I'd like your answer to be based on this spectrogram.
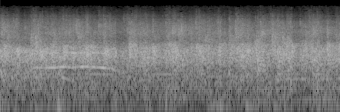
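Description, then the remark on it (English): A theatre audience at the Black Box Theatre, at the Northern Ireland Science Festival, gives the guests a sustained round of applause, dense steady clapping at an even loudness throughout, with a faint whistle briefly rising over the clatter near the start. “Give them a massive round of applause, and our guests.”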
